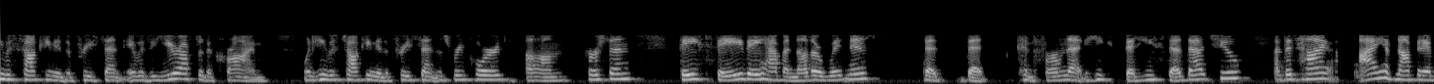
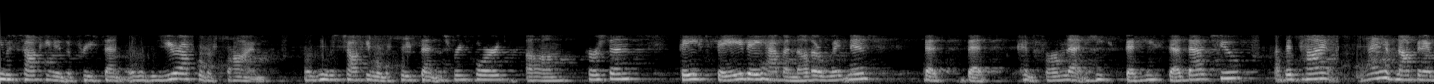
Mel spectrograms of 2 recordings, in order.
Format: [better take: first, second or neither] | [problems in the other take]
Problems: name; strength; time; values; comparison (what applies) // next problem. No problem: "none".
first | noise reduction (neural separator model SepFormer DNS4)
